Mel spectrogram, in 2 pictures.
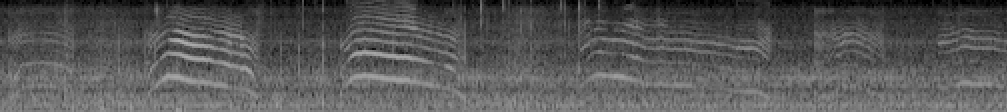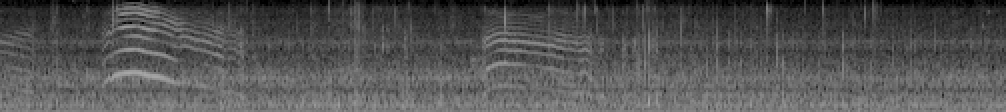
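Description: A very young kitten mewing high-pitched, about eight separate short mews, each rising then falling in pitch. The mews stop about three-quarters of the way through.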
